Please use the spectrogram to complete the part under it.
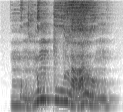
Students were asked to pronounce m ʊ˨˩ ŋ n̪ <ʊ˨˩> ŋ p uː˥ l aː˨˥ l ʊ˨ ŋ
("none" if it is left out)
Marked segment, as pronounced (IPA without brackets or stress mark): ʊ˥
